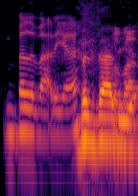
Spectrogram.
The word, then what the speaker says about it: Boulevardia: But if you go to Instagram, TikTok, or Twitter, as Jess said, it's at BLVDIA, pronounced how? Boulevardia. Boulevardia. With the accent.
